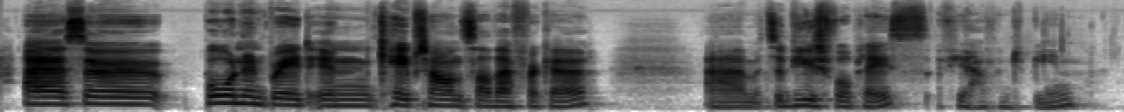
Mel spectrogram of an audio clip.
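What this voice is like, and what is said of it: Non-British accent. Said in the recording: “we can tell from your accent you're not British”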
